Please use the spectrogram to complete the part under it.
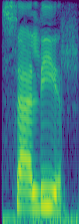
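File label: to leave go out, Spanish, female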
